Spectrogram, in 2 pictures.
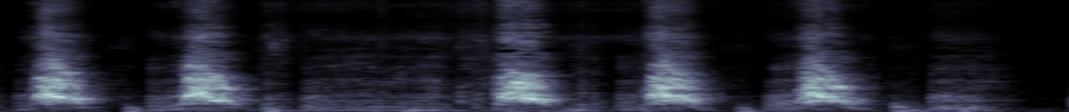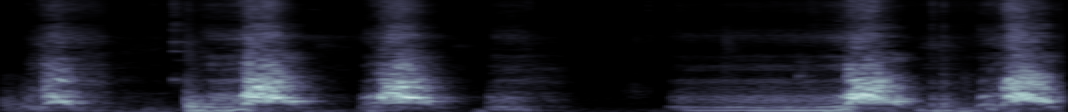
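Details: Indoor pet Golden Retriever sensing treats are coming and barking nonstop in excitement; rapid run of about eleven sharp, punchy barks, some in quick pairs, with a short pause and soft background shuffling near the end.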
